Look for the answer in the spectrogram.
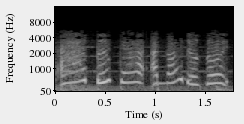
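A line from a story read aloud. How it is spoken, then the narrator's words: Cry out. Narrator (Vietnamese): A Bích la lên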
